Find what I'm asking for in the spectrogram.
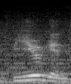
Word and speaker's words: Bjugan: It's Bjugan, drop the J.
